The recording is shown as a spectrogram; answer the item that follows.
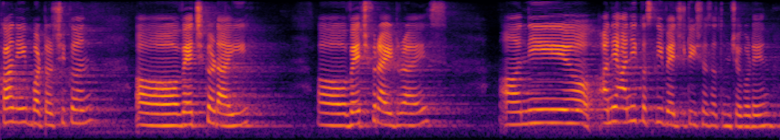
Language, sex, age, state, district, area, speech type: Goan Konkani, female, 30-45, Goa, Bardez, urban, spontaneous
